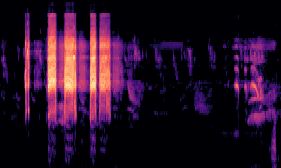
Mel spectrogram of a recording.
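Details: Sindhi black francolin (kala teetar) giving its loud call: one short rasping note followed by four harsh, buzzy bursts in quick succession, then silence and faint thin chirps from another small bird.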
